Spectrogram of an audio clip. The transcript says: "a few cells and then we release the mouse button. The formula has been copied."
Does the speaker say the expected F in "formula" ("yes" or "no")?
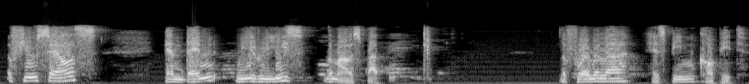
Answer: yes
